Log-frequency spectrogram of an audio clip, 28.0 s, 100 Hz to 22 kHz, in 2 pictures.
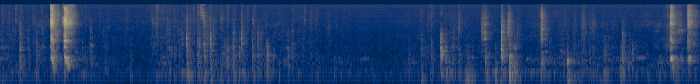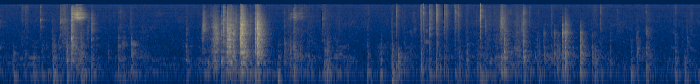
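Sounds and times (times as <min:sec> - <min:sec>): light knocks and clatters: 0:03.0 - 0:06.4
claws scratching on a bathtub: 0:21.9 - 0:24.6.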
